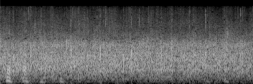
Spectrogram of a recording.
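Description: Audience applause fills the room, a steady, dense clapping that holds at an even level from start to finish without pause.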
